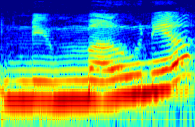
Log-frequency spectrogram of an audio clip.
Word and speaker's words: pneumonia: P at all and here we say pneumonia so we don't pronounce the P and pneumatics right so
